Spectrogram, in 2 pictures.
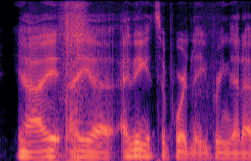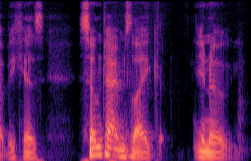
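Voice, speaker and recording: In a very deep, low voice with an American accent, a man speaks at a fairly quick pace with fairly even intonation on a very clean recording with a silent background. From Los Angeles, US. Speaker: podcast host and founder. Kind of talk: podcast interview.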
